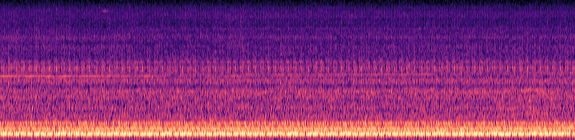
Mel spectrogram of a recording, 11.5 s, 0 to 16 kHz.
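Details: 1999 VW Golf Mk4 GT TDI AHF diesel with long start-up, loud turbo compression and lumpy rough idle: low, slightly uneven chug with a faint higher hiss over the top.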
